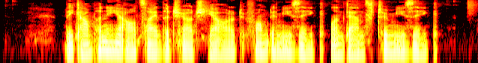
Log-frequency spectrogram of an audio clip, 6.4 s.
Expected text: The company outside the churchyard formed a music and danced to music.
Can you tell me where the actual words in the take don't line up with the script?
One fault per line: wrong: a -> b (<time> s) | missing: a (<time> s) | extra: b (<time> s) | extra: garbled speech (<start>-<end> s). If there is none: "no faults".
no faults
